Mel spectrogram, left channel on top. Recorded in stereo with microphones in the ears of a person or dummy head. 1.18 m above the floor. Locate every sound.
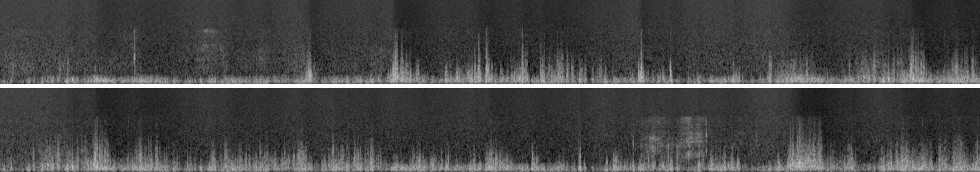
Only background noise.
